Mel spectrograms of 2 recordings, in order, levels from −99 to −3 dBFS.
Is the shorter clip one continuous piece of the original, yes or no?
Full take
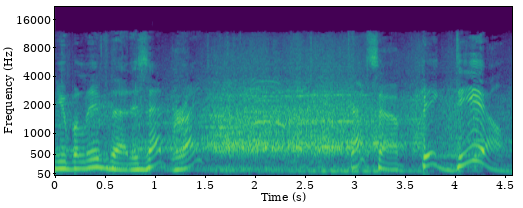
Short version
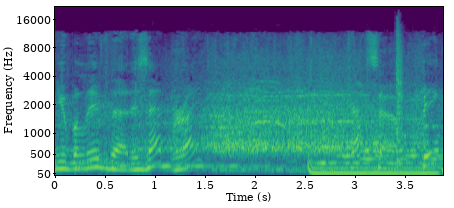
yes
